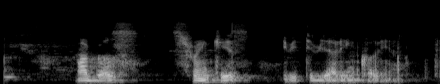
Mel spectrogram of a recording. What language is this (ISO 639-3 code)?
kin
